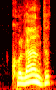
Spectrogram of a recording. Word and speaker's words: کلند: بله، البته کلند تلفظ میشده.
